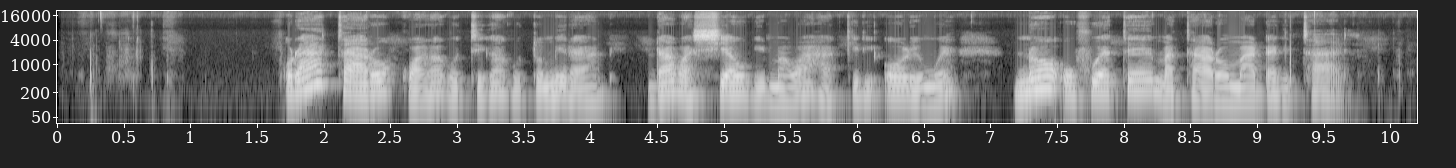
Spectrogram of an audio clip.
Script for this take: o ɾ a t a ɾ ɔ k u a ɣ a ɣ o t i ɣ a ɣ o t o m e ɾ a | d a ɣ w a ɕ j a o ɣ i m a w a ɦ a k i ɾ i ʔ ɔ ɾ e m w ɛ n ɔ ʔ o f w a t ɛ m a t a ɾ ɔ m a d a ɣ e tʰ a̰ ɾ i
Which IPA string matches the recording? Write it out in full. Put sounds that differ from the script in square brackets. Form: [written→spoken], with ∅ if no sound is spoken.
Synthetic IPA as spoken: o ɾ a t a ɾ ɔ k [u→w] a ɣ a ɣ o t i ɣ a ɣ o t o m e ɾ a | d a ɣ w a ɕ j a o ɣ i m a w a ɦ a k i ɾ i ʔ ɔ ɾ e m w ɛ n ɔ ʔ o f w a t ɛ m a t a ɾ ɔ m a d a ɣ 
